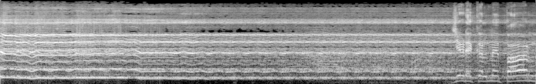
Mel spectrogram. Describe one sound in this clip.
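A man chants in a long, drawn-out melodic voice through a microphone, echoing in a large hall.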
